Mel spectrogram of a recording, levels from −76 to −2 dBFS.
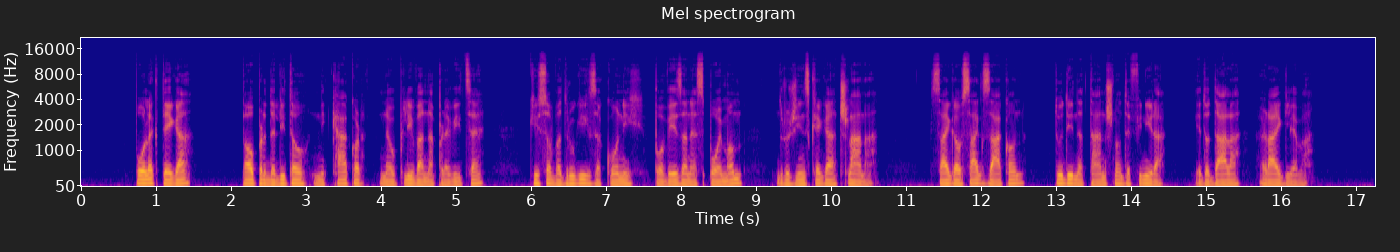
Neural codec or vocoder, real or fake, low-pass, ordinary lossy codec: none; real; 14.4 kHz; none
